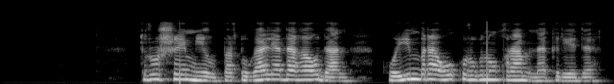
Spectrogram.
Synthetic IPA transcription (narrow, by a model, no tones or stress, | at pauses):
t̪roʃemilˠpʰo̞rt̪uɡalʲijad̪ɑʁəɑwd̪ɑnkʰoimbɾawo̞kɾuɡənəɴqʰʊɾɑmənɑkʲʰɪɾe̞d̪ɪ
